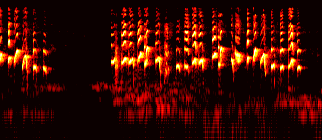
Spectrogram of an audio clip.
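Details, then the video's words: Cockatiel natural calling: one short burst of harmonic chirps, a silent gap of about a second, then a longer run of rapid bending whistled notes. "Funny cockatail bird 🐦🕊️ natural calling song by cocktail"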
